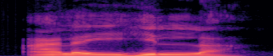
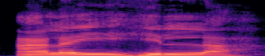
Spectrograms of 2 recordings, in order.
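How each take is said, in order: The two takes are said the same way.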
